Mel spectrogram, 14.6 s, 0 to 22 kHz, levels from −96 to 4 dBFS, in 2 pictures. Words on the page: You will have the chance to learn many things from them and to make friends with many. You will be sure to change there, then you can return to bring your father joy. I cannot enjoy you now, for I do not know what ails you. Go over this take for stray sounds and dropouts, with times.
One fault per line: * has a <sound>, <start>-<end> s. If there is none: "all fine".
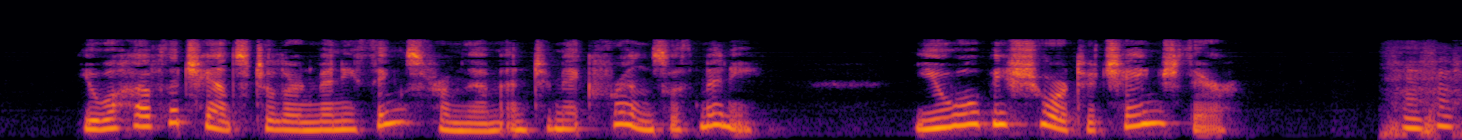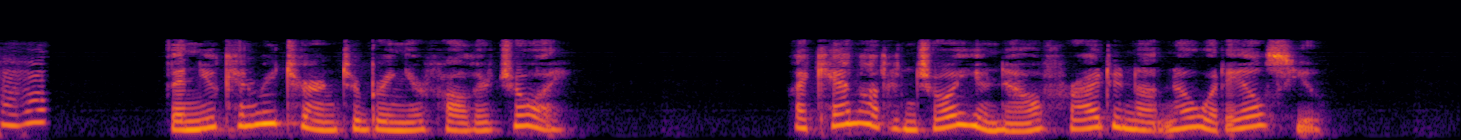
* has a laugh, 6.9-7.6 s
